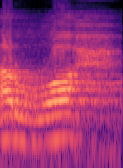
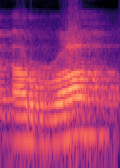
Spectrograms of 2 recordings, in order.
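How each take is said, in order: First: The final h comes from deep in the throat. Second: The final h is light, not from the throat. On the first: The speaker calls it right. "दरमियान हलक से अदा होगा" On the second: The speaker calls it wrong. "किसी ने बोला अर्रह तो ये गलत है"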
